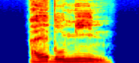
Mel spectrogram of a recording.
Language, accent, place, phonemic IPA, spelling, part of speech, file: German, Germany, Berlin, /albuˈmiːn/, Albumin, noun, De-Albumin.ogg
- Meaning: albumin (protein)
